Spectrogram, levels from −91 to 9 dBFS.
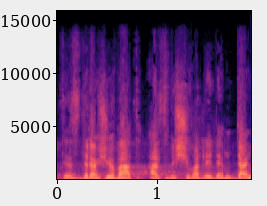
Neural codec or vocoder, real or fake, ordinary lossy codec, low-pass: vocoder, 48 kHz, 128 mel bands, Vocos; fake; AAC, 48 kbps; 14.4 kHz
